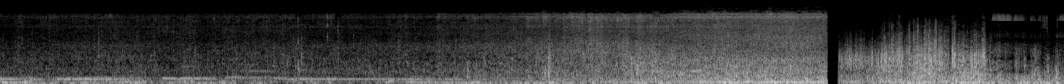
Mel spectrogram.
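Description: Toyota Yaris driving through a shallow rocky stream: water splashing and rushing under the tyres over the low rumble of the car. It grows louder over several seconds and cuts off suddenly near the end, followed by wind and road noise on the dirt track.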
